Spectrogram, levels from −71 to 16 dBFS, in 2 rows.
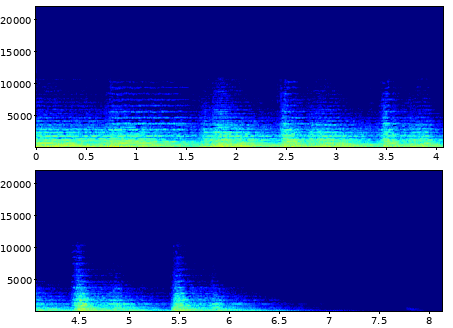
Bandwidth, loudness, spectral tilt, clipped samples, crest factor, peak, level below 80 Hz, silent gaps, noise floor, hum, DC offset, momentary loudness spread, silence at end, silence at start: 11 kHz; -24 LUFS; -7 dB/octave; under 0.1%; 16 dB; -8 dBFS; -48 dBFS; none; -68 dBFS; none; under 0.1%; 13 LU; 1.6 s; 0 s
